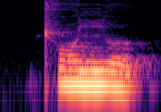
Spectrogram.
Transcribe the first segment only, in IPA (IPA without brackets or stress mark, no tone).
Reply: ʈʰ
